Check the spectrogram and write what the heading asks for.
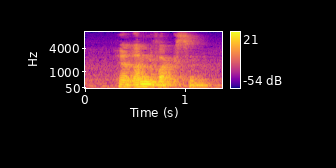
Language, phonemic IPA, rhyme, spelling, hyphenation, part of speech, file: German, /hɛˈʁanˌvaksn̩/, -anvaksn̩, heranwachsen, he‧r‧an‧wach‧sen, verb, De-heranwachsen.ogg
- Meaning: to grow up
